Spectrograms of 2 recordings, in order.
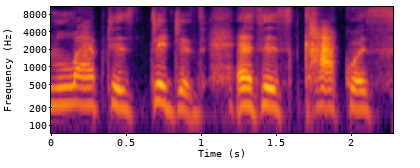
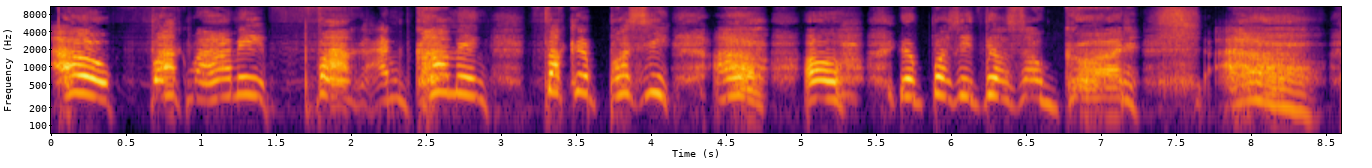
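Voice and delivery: shouting; 6 semitones higher, 8 dB louder than usual. Acted. Son climaxing, shouting.

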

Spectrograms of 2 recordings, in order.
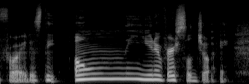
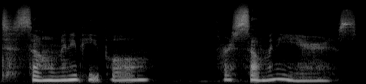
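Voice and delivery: soft unvoiced whisper; 9 dB quieter than usual. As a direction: breathe the words gently. Whispered soothing intro.

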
